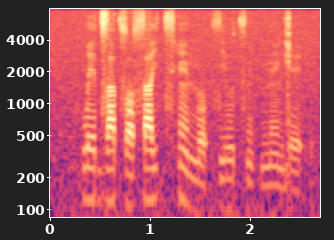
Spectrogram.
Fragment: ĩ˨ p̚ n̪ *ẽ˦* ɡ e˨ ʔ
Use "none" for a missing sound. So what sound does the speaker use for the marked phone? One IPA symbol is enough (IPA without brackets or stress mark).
ẽ˧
